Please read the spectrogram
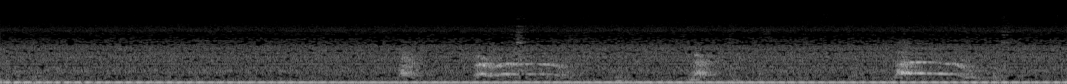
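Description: A dog in the car whining and yipping about four times, starting about four seconds in, two of the calls longer and bending in pitch. Under it runs the steady low hum of the car waiting at the lights.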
